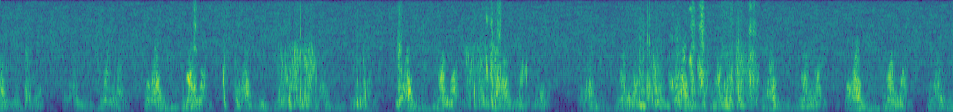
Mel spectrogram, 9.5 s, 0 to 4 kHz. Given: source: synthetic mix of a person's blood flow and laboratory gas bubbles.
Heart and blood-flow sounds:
Doppler ultrasound of blood flow; precordium
0.23-0.33 s: bubbles
1.89-2.00 s: bubbles
2.20-2.29 s: bubbles
2.32-2.42 s: bubbles
2.75-3.17 s: bubbles
3.53-3.69 s: bubbles
3.94-4.06 s: bubbles
4.62-5.08 s: bubbles
5.16-5.30 s: bubbles
6.26-6.84 s: bubbles
6.88-7.08 s: bubbles
7.20-7.60 s: bubbles
From the record:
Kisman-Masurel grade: 233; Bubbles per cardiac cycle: several, 3 to 8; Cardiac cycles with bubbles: 50 to 99%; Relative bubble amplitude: loud (0.450 to 0.775); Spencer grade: 3 (all of the cardiac periods contain showers or single bubble signals, but not dominating or overriding the cardiac motion signals); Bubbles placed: anywhere in the cardiac cycle

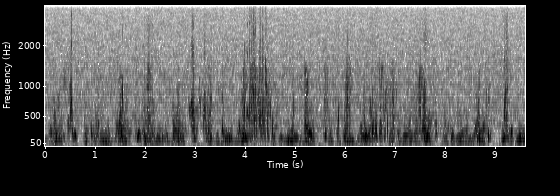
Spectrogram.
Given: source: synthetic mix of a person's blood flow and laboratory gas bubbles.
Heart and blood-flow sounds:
Doppler ultrasound of blood flow; precordium
0.23-0.66 s: bubbles
0.91-1.10 s: bubbles
1.46-1.59 s: bubbles
1.80-2.23 s: bubbles
2.55-2.65 s: bubbles
2.86-3.38 s: bubbles
3.52-3.59 s: bubbles
3.92-4.59 s: bubbles
4.95-5.01 s: bubbles
5.17-5.28 s: bubbles
5.55-5.71 s: bubbles
5.82-5.91 s: bubbles
5.96-6.14 s: bubbles
6.35-6.42 s: bubbles
6.47-7.04 s: bubbles
7.34-7.67 s: bubbles
7.79-7.87 s: bubbles
8.80-8.95 s: bubbles
9.15-9.30 s: bubbles
From the record:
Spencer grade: 3 (all of the cardiac periods contain showers or single bubble signals, but not dominating or overriding the cardiac motion signals); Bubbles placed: anywhere in the cardiac cycle

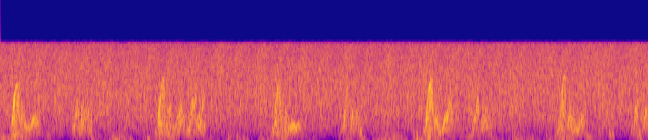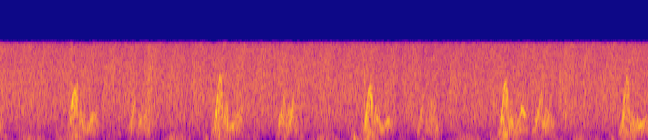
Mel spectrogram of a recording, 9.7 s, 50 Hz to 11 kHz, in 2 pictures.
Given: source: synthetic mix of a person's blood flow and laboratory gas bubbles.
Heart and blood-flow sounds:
Doppler ultrasound of blood flow; precordium
0.84-0.87 s: bubbles
3.32-3.53 s: bubbles
4.36-4.65 s: bubbles
4.75-4.81 s: bubbles
8.07-8.18 s: bubbles
From the record:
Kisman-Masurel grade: 121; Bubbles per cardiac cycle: 1 to 2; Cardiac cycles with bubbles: 10 to 50%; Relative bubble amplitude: barely perceptible (0.100 to 0.250); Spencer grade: 2 (many but less than half of the cardiac periods contain bubble signals, singularly or in groups); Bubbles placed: anywhere in the cardiac cycle

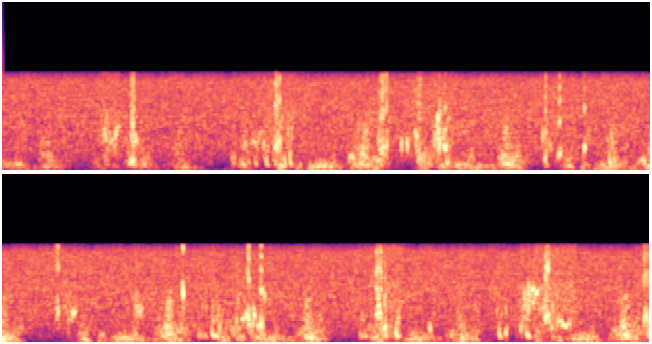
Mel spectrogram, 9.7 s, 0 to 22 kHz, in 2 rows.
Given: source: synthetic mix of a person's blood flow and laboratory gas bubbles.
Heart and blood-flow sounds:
Doppler ultrasound of blood flow; precordium
0.00-0.19 s: bubbles
0.73-1.14 s: bubbles
1.71-2.21 s: bubbles
2.80-2.92 s: bubbles
2.97-3.43 s: bubbles
4.04-4.23 s: bubbles
4.34-4.43 s: bubbles
4.52-4.72 s: bubbles
5.25-5.46 s: bubbles
5.79-6.01 s: bubbles
6.19-6.25 s: bubbles
6.30-6.53 s: bubbles
6.57-6.87 s: bubbles
7.52-7.89 s: bubbles
8.04-8.11 s: bubbles
8.54-8.69 s: bubbles
8.71-9.18 s: bubbles
9.65-9.72 s: bubbles
From the record:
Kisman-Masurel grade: 233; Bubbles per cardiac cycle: several, 3 to 8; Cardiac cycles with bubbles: 50 to 99%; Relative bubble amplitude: loud (0.450 to 0.775); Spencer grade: 3 (all of the cardiac periods contain showers or single bubble signals, but not dominating or overriding the cardiac motion signals); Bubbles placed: only in the low amplitude regions of the cardiac cycle

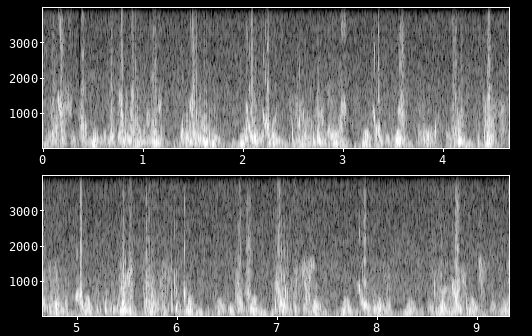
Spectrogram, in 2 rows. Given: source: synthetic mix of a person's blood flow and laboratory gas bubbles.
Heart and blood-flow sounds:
Doppler ultrasound of blood flow; precordium
0.06-0.30 s: bubbles
0.35-0.47 s: bubbles
0.59-1.21 s: bubbles
1.35-1.75 s: bubbles
2.00-2.41 s: bubbles
2.46-3.04 s: bubbles
3.27-3.43 s: bubbles
3.54-3.67 s: bubbles
3.74-3.99 s: bubbles
4.08-4.25 s: bubbles
4.32-4.92 s: bubbles
4.95-5.12 s: bubbles
5.17-5.60 s: bubbles
5.62-6.13 s: bubbles
6.50-6.77 s: bubbles
6.95-7.40 s: bubbles
7.79-8.15 s: bubbles
8.54-8.95 s: bubbles
9.01-9.11 s: bubbles
9.28-9.33 s: bubbles
From the record:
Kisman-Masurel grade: 242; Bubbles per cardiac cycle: several, 3 to 8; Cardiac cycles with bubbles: 100%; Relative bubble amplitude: moderate (0.250 to 0.450); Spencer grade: 3 (all of the cardiac periods contain showers or single bubble signals, but not dominating or overriding the cardiac motion signals); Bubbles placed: anywhere in the cardiac cycle

